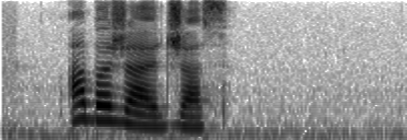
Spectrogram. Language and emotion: Russian, positive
